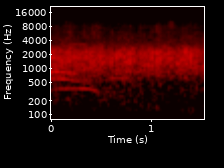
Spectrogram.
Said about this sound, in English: I need you to clap real big. Come on.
